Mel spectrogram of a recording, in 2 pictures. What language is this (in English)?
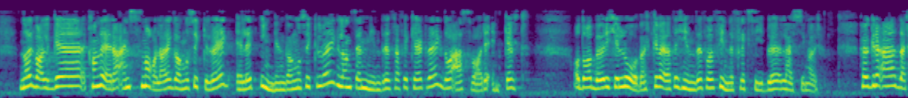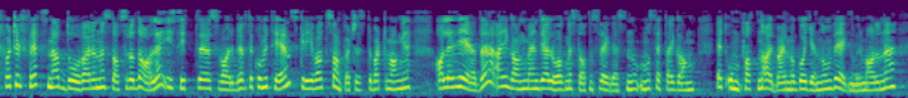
Norwegian Nynorsk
